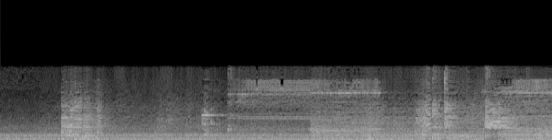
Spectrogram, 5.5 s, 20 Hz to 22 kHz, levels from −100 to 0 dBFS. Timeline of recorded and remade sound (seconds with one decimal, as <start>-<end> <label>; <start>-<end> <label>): 0.0-5.5 recorded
